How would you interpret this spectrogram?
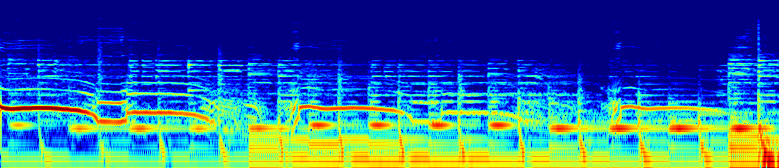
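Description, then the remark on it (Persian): A dog whimpers and howls in drawn-out, wavering cries that slide down in pitch, repeating several times, with a steady droning tone underneath. “یه وقتایی کمونه میکنه میخوره به سگم.”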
